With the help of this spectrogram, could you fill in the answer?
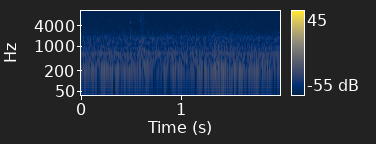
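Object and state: Nothing is struck.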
